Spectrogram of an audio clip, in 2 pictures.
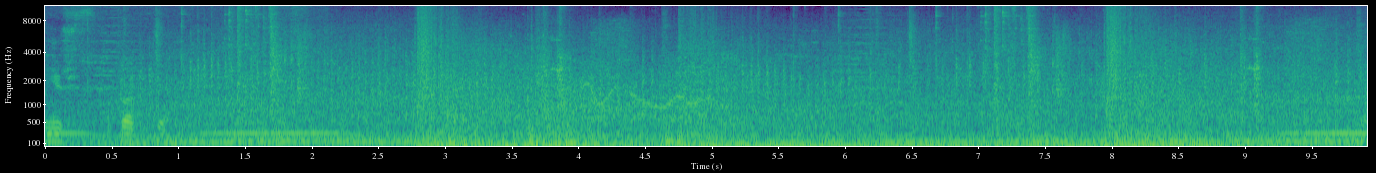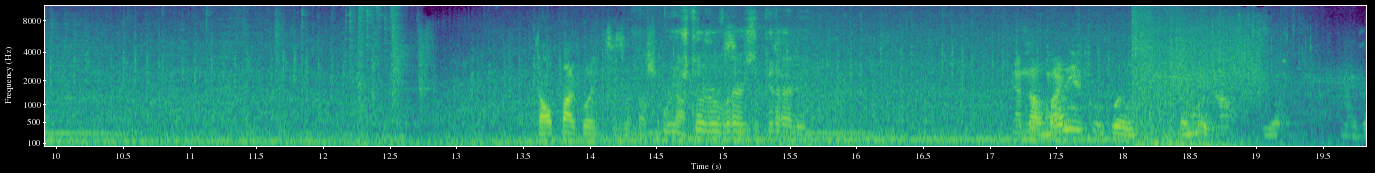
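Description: A tank engine rumbles low and steady.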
